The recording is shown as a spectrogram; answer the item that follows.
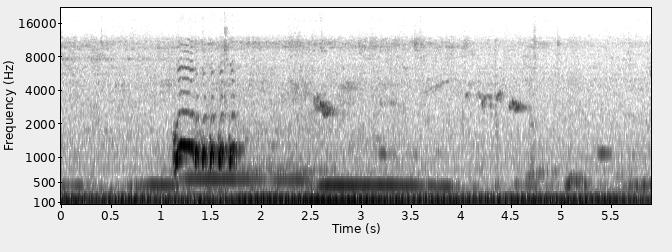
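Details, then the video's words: Local zebra dove singing, recording used as a lure to set other doves singing: one phrase opening with a high note then a rapid run of short pulsed coos, with a long low steady whistle-like tone beneath and low rumbling background. "perkutut lokal gacor suara awal panjang, pancingan perkutut agar bunyi"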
